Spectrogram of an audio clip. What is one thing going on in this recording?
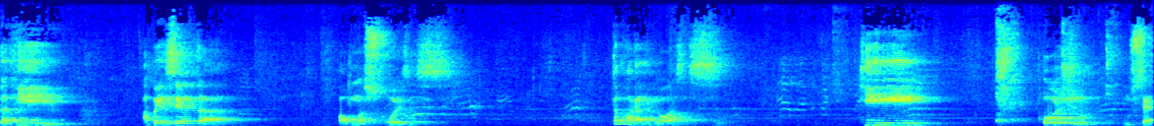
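A young man speaks with animation through a microphone, heard over loudspeakers in an echoing room.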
